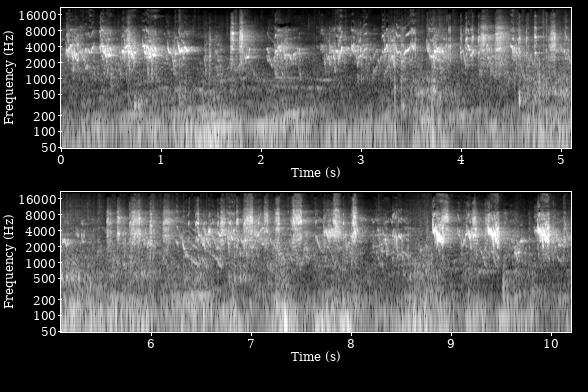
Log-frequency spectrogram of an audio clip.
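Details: Budgies give rapid, continuous high chirps and raspy squawks in an unbroken chattering stream, with a few sharper clear notes near the close.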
